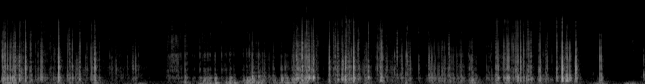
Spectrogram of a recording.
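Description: Long nails scratch across the white leather and glossy patent leather upper of a high-top sneaker. The result is a dense run of soft, crackly scratching strokes, mostly in the low and middle range with little high sizzle, swelling and fading in short bursts.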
